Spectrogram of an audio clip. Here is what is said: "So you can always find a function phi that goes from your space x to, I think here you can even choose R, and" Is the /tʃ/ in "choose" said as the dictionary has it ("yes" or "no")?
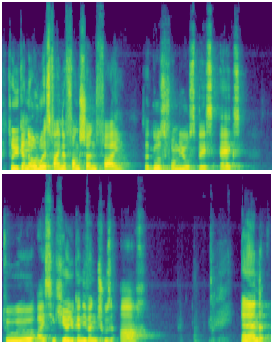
yes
